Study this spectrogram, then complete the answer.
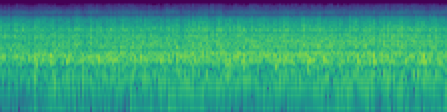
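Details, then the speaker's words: Sur-Ron Light Bee electric motor after a hall sensor replacement, under regenerative braking: a harsh, steady grinding rasp with no low rumble, as if the motor is tearing itself apart. The motor appears blown and also chugs while coasting. "let see if the regen oh God oh the regen literally sounds like it's just tearing the motor [Applause] apart"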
